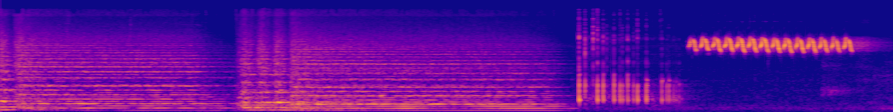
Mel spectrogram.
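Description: A bird chirps in a loud, high, rapidly warbling trill. It follows a long sustained harmonic drone and a burst of fast clattering clicks.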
